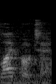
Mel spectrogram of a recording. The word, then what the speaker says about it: Lipote: That's pronounced Lipote.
